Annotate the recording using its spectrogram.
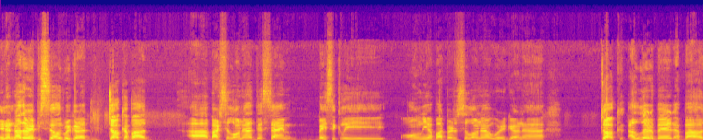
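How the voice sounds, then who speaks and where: Speaking in a Spanish accent, a man has a high pitch and lively intonation. His pace is moderate. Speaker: football podcast host. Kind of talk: casual sports chat. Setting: live stream. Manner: halting, stumbling over words.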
